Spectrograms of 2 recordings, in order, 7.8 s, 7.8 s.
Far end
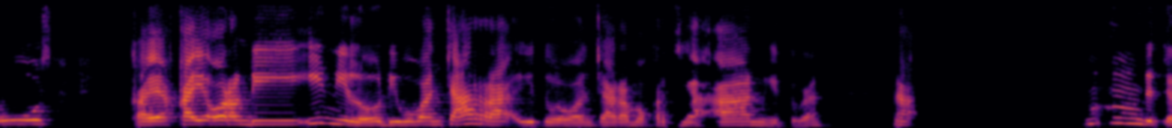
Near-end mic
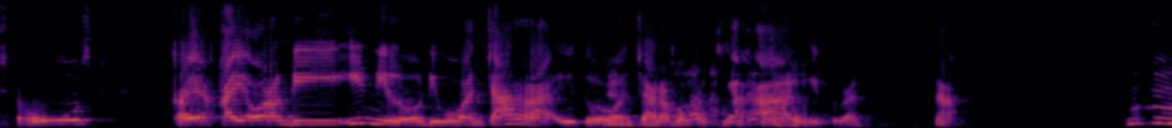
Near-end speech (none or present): present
